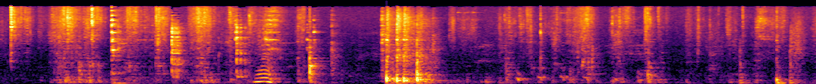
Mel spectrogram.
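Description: Raw vegetable chunks dropped and set down by hand on a metal baking tray: irregular knocks and clatters, the loudest about four seconds in.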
